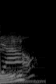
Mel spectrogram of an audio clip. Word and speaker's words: Zhao: So Z or Z is not pronounced Z. Okay, It's Xiao J. Zhao. That sounds like JoJo for some reason.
